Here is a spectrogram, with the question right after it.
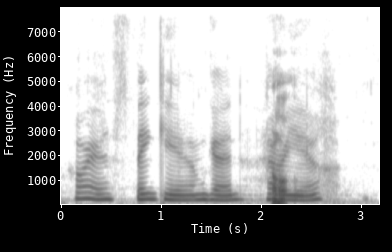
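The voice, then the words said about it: Soft, gentle speaking voice. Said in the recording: “that soft voice”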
